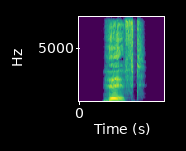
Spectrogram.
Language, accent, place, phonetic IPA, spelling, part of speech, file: German, Germany, Berlin, [hʏlft], hülft, verb, De-hülft.ogg
- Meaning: obsolete form of hilft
